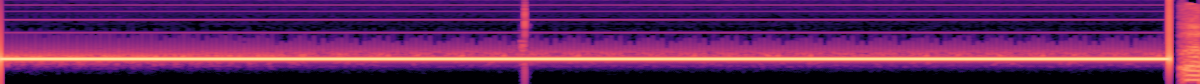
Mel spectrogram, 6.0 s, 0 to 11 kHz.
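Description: Steady 1 kHz test-signal tone, the reference beep that goes with television colour bars. It is one pure, unbroken beep that cuts off suddenly just before the end.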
